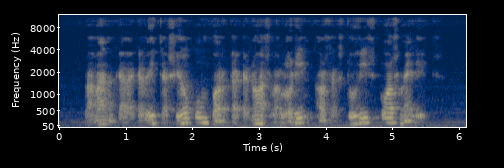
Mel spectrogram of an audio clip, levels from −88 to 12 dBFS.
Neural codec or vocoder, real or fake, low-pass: vocoder, 44.1 kHz, 128 mel bands, Pupu-Vocoder; fake; 10.8 kHz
